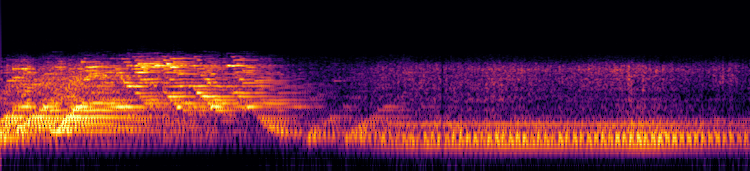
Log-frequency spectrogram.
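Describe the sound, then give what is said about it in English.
A car engine hums steadily and fairly loud as the car is driven around the countryside, with a rising pitch as it speeds up in the first couple of seconds before settling into an even cruising drone. No voices. “Using the judge's car and gas, she carted me all over the countryside looking for my opportunity”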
